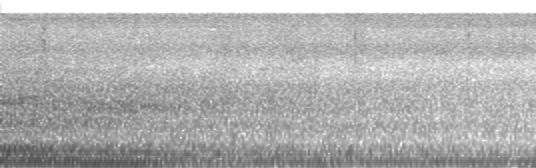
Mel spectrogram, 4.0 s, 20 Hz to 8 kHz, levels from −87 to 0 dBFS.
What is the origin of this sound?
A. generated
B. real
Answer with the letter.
B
